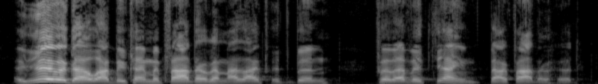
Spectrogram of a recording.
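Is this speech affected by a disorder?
Yes: cerebral palsy; affects hearing and speech.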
